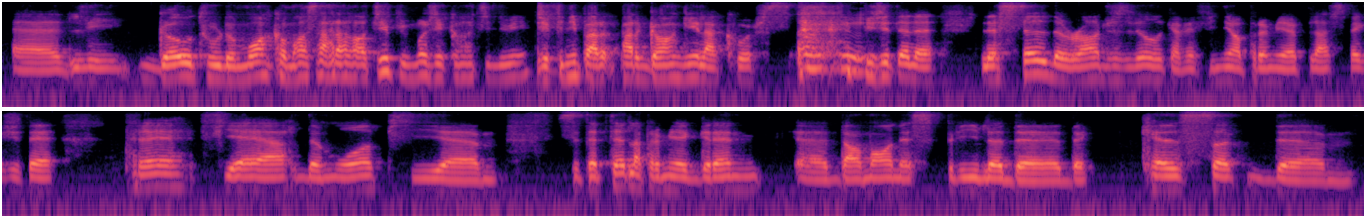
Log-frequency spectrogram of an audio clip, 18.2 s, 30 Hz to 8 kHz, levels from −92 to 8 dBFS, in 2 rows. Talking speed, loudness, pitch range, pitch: 190 wpm, -26 LUFS, 115-150 Hz, 130 Hz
